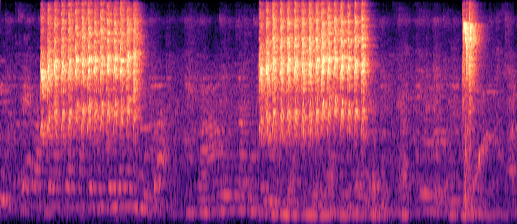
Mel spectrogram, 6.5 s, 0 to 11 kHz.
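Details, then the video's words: Male cungko in full, richly varied song, kept as a tutor bird: two dense buzzy rattling bursts of about 1.3 seconds each, separated by a pause, then a brief sharp note, with faint low talking underneath. "BURUNG CUNGKO JANTAN FULL ISIAN MEWAH COCOK BUAT MASTERAN"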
